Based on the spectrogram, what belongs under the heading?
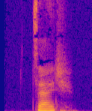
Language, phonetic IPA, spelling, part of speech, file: Russian, [t͡sarʲ], царь, noun, Ru-царь.ogg
- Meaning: 1. tsar, Russian emperor 2. king (figuratively, or referring to ancient or non-European monarchs)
